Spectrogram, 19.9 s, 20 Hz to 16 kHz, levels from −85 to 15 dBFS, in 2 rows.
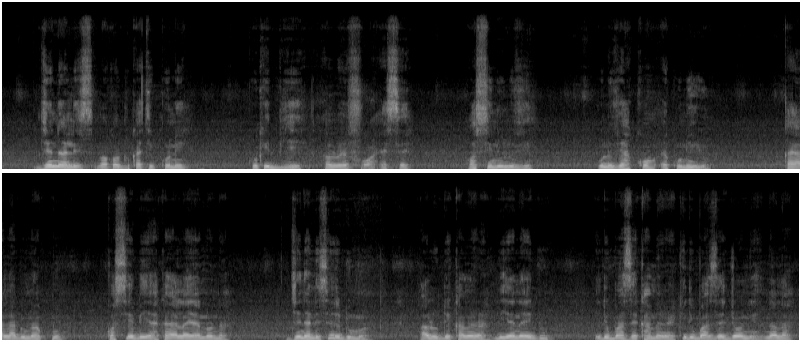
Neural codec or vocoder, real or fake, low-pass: vocoder, 44.1 kHz, 128 mel bands, Pupu-Vocoder; fake; 14.4 kHz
